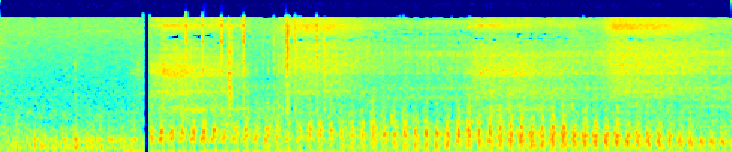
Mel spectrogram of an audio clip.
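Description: A wildfire roars and crackles.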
